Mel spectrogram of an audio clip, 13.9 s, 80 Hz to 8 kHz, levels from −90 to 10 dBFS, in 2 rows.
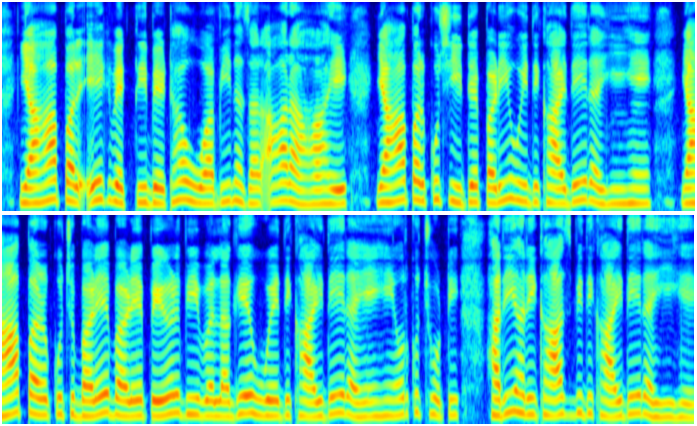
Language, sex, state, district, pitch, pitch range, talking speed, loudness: Hindi, female, Bihar, Jahanabad, 220 Hz, 205-240 Hz, 190 wpm, -18 LUFS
